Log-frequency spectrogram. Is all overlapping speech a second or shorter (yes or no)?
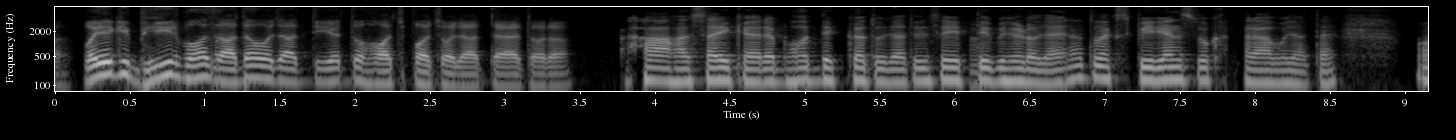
yes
